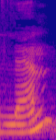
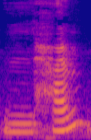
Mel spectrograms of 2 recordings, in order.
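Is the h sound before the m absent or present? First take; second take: absent; present. First: No h sound comes before the m. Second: A breathy h sound comes before the m. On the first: The speaker calls it wrong. "parce que sinon ça fait lam" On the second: The speaker calls it right. "on rappelle toujours le mot ha"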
